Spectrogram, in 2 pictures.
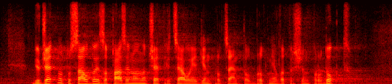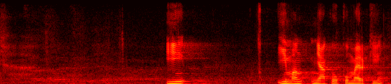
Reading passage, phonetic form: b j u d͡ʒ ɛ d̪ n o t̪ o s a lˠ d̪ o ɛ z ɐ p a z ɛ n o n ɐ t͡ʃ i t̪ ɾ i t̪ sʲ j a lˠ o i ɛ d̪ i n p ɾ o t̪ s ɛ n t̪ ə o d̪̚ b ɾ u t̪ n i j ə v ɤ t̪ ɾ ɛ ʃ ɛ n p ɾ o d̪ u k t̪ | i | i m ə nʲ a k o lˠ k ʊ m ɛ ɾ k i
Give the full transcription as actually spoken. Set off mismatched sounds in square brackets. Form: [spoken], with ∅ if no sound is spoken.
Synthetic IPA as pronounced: b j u d͡ʒ ɛ [t̪] n o t̪ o s a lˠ d̪ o ɛ z ɐ p a z ɛ n o n ɐ t͡ʃ [ɛ] t̪ ɾ i t̪ sʲ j a lˠ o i ɛ d̪ i n p ɾ o t̪ s ɛ n t̪ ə o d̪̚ b ɾ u t̪ n i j ə v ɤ t̪ ɾ ɛ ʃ ɛ n p ɾ o d̪ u k t̪ | i | i m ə nʲ a k o lˠ k ʊ m ɛ ɾ k i

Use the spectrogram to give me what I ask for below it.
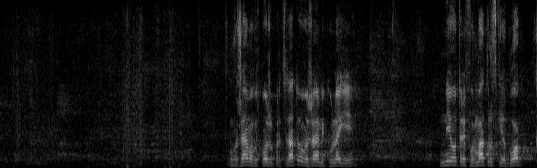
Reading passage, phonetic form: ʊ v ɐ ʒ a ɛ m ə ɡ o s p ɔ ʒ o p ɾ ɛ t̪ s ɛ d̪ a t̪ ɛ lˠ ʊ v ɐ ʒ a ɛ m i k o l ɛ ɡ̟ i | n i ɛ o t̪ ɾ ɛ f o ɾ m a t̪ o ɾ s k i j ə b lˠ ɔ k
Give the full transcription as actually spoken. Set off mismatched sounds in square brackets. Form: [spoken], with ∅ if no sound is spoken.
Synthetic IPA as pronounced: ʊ v ɐ ʒ a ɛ m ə ɡ o s p ɔ ʒ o p ɾ ɛ t̪ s ɛ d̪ a t̪ ɛ lˠ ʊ v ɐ ʒ a ɛ m i k o l ɛ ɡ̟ i | n i ɛ o t̪ ɾ ɛ f o ɾ m a t̪ o ɾ s k i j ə b lˠ ɔ k

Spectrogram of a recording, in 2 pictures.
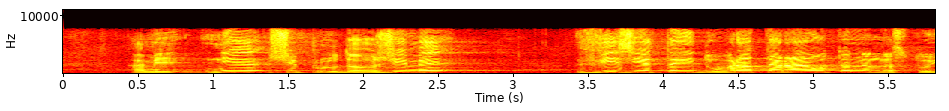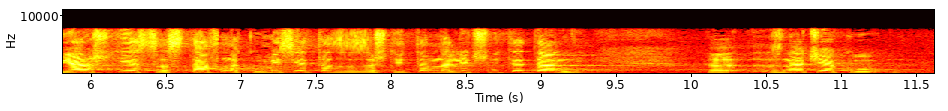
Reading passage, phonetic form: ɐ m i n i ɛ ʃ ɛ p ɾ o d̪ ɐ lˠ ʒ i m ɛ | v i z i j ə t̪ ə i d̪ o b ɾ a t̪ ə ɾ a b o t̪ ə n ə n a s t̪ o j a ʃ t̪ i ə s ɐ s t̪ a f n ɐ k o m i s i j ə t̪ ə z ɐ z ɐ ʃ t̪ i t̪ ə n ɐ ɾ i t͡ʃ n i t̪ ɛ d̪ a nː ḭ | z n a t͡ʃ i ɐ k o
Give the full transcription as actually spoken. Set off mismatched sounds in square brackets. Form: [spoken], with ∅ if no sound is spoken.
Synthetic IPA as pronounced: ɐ m i n i ɛ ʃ ɛ p ɾ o d̪ ɐ lˠ ʒ i m ɛ | v i z i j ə t̪ ə i d̪ o b ɾ a t̪ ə ɾ a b o t̪ ə n [ɐ] n [ɐ] s t̪ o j a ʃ t̪ i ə s ɐ s t̪ a f n ɐ k o m i s i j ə t̪ ə z ɐ z ɐ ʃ t̪ i t̪ ə n ɐ [l] i t͡ʃ n i t̪ ɛ d̪ a nː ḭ | z n a t͡ʃ i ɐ k o

